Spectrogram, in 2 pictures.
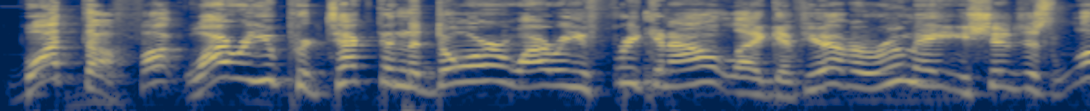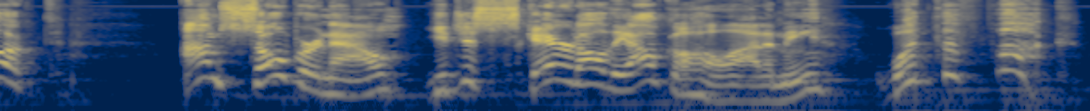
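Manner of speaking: a retold freak-out, pitched high and pushed; mock outraged rant. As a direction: replay the blow-up at her, exasperated and loud. Retelling his outburst at her.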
